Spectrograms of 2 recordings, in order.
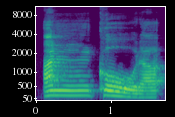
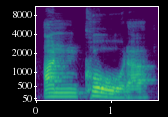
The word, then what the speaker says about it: ancora: Ancora. Now here we have a stressed O and it's closed. And there's a non-rolled R, right? Flipped R. Ancora.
